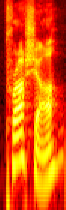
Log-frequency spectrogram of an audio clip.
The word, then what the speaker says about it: Prussia: Prussia,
